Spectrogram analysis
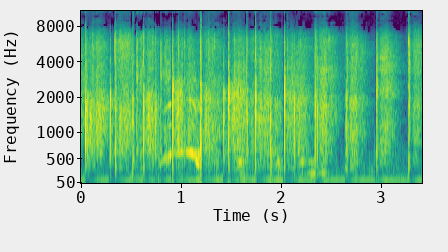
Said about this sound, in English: Well, round of applause for everyone.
